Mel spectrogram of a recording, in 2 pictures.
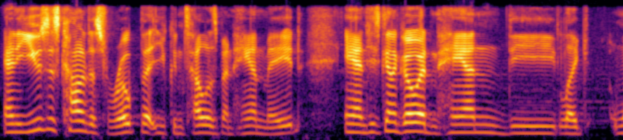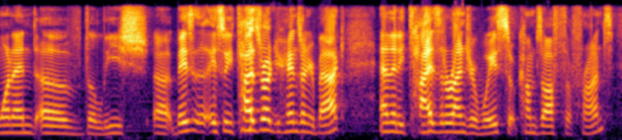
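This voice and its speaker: A man's voice: fairly high pitch, normal speed, bright, forceful tone, dull audio. A man acting as game master, casually improvising narration for a tabletop roleplaying game.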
